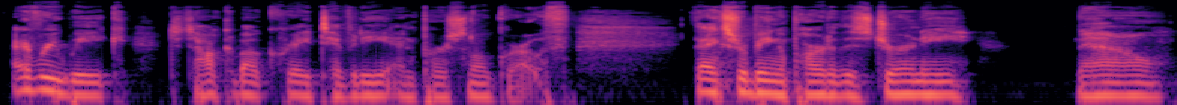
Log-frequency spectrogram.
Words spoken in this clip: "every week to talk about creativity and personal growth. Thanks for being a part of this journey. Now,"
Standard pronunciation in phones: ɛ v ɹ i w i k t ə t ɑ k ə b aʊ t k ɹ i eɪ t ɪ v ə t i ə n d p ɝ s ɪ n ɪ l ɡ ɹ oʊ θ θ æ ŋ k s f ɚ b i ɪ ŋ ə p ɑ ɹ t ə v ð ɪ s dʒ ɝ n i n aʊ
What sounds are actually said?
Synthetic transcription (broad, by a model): ɛ v ɹ i w i k t ə t ɑ k ə b aʊ t k ɹ i eɪ t ɪ v ə t i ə n p ɝ s n l ɡ ɹ oʊ θ θ æ ŋ k s f ɚ b i ɪ ŋ ə p ɑ ɹ t ə v ð ɪ s dʒ ɝ n i n aʊ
